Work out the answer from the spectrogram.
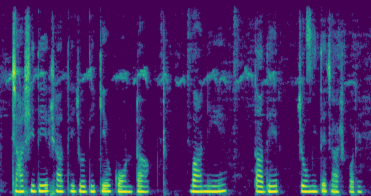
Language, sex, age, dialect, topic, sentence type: Bengali, female, 18-24, Western, agriculture, statement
